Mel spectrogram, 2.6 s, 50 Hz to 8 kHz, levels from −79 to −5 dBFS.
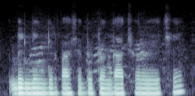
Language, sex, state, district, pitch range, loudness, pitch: Bengali, male, West Bengal, Cooch Behar, 110-115 Hz, -17 LUFS, 110 Hz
